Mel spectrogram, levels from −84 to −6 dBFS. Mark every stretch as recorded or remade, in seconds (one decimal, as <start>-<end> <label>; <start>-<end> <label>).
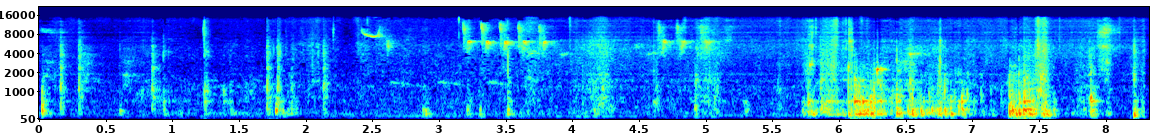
0.0-0.9 remade; 0.9-3.8 recorded; 3.8-8.3 remade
